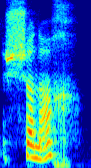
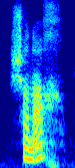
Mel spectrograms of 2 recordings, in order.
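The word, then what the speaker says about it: Sionnach: Alors, j'ai regardé en irlandais, ça se prononce sonor. Chonar et ça veut dire le renard.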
